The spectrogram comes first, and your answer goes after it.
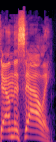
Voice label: misc directional, voice; gambler

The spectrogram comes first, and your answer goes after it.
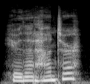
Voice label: heard hunter, teen girl; player; survivor; voice

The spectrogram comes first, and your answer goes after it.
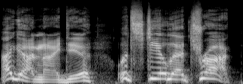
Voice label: directional, voice, biker; Left 4 Dead 2; left4dead2 dlc3; survivor

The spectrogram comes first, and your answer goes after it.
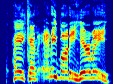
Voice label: call for rescue, survivor voice; namvet; Left 4 Dead 2; left4dead2 dlc2

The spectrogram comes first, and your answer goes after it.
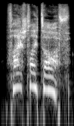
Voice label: kill that light, teen girl; player; survivor; voice

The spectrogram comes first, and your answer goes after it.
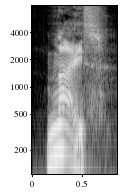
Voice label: nice shot, namvet, survivor voice; Left 4 Dead 2; left4dead2 dlc3

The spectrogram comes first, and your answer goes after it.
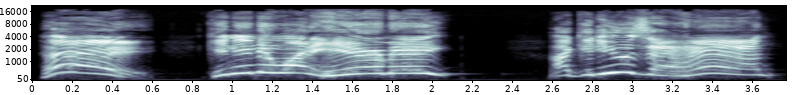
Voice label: call for rescue, survivor voice biker

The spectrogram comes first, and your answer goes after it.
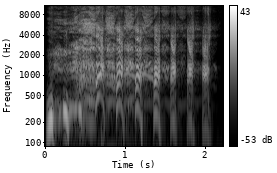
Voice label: taunt, survivor voice; manager; Left 4 Dead 2; left4dead2 dlc2

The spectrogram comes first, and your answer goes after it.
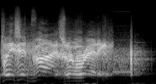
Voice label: radio nag, soldier; Left 4 Dead 2; left4dead2 dlc3; npc

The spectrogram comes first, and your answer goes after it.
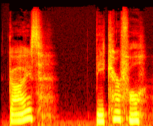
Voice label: warn careful, teen girl; player; survivor; voice

